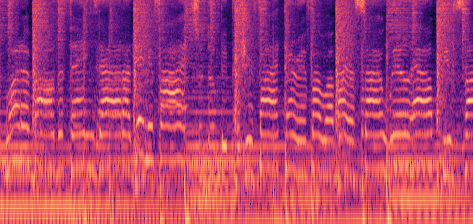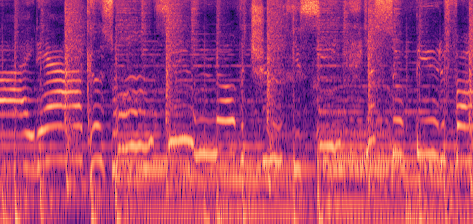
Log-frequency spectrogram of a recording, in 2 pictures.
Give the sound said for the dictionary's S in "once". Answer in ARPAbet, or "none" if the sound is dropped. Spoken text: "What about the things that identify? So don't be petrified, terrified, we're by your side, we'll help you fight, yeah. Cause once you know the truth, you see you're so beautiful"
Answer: S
